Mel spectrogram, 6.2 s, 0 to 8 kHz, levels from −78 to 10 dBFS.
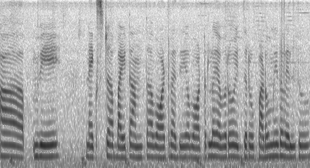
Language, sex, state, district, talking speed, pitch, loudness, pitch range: Telugu, female, Andhra Pradesh, Visakhapatnam, 155 wpm, 200 Hz, -15 LUFS, 195-205 Hz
